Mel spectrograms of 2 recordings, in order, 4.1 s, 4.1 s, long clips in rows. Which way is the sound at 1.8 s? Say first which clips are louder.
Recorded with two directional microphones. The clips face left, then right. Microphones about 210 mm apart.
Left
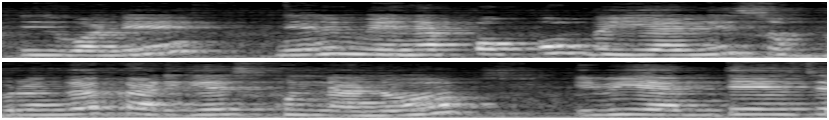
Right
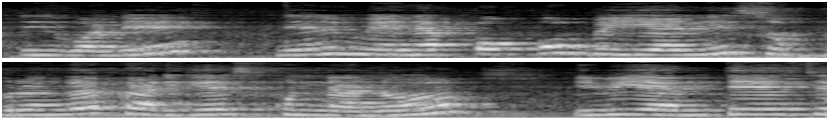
Right 2 dB; 40° right (ahead or behind).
